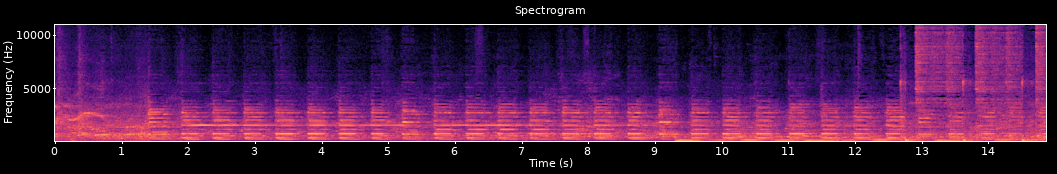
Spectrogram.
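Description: Live band opening a song: a guitar plays a repeated chord pattern on its own, the bass guitar joins about nine seconds in, and drums with cymbals come in near the end.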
